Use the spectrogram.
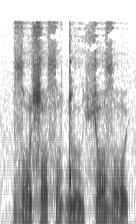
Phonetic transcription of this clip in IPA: zˤ ø ɕ ø sˤ ø ŋ͡ǃ o u̯ ç ø zˤ y

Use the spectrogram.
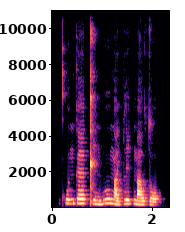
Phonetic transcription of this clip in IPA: kʰ w ɯ˦˥ ŋ k ɛː˥˩ t̚ kʰ i˧ n b uː˥˩ ŋ a˨˩ j p l i˦˥ t̚ m a˧ w t o˨˩ k̚

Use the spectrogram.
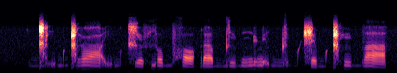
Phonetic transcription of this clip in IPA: ɡ͡ǁ ḭ b ɡ͡ǁ ø ʕ ḭ b t͡ɕ ʏ f j o b x ɔ | ɾ ɐ b d y b nʲ ɐ ɳ ḭ b dʲ ɔ b ʈ͡ʂ ɪ b ǁʰ y b a

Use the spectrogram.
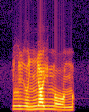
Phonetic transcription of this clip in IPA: l i˨˩ ə̯ ɲ a˧ j n ɔ˨˩˨ n

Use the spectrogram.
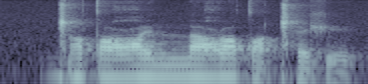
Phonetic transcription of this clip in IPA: ɡ͡ǁ e˦˨ tˤ o˧ ʕ ɛ˦ nː a˦ ʕ u˦ tˤ ɛ˨ ǁʰ ɛ˧ ʃ e˨

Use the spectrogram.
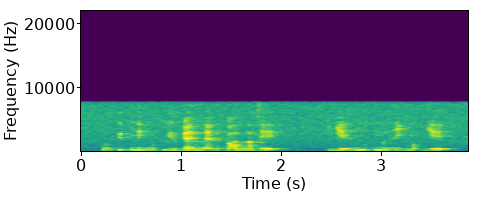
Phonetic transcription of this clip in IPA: u p ɾʲ o p ŋ e ŋ͡m u p lʲ u ɠ æ lː æ r ɠ ɒ r ɒ t e | ʎ e r ŋ u p n u r i ŋ͡m ɒ p ʎ e

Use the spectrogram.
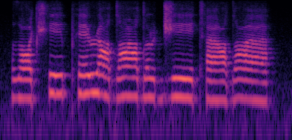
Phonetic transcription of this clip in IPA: ðˤ ə˞ t͡ʃʰ eː pʰ ɛ ɹ a dˤ eː dˤ a ɭ d͡ʒ eː tʰ aː dˤ aː

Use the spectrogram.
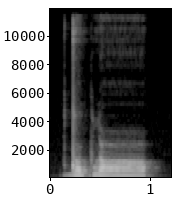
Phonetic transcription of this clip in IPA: d ɒ kʷ l ɑː

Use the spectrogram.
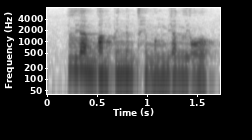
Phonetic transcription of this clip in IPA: l j ɛ˥˧ m w a˥˩ n p i˥ n y˧˥ n t̪ʰ i˧ n̪ ʊ˧˥ ŋ m j ɛ˥ n l j o˥˩ ʊ̯

